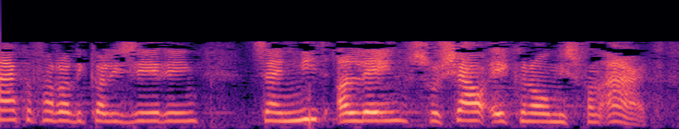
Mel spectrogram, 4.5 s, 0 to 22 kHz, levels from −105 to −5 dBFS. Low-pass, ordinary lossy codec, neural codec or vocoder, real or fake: 7.2 kHz; MP3, 24 kbps; none; real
